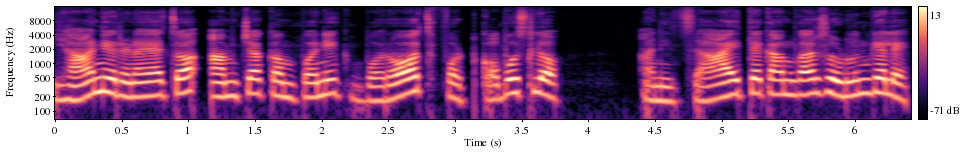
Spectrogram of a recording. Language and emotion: Goan Konkani, sad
